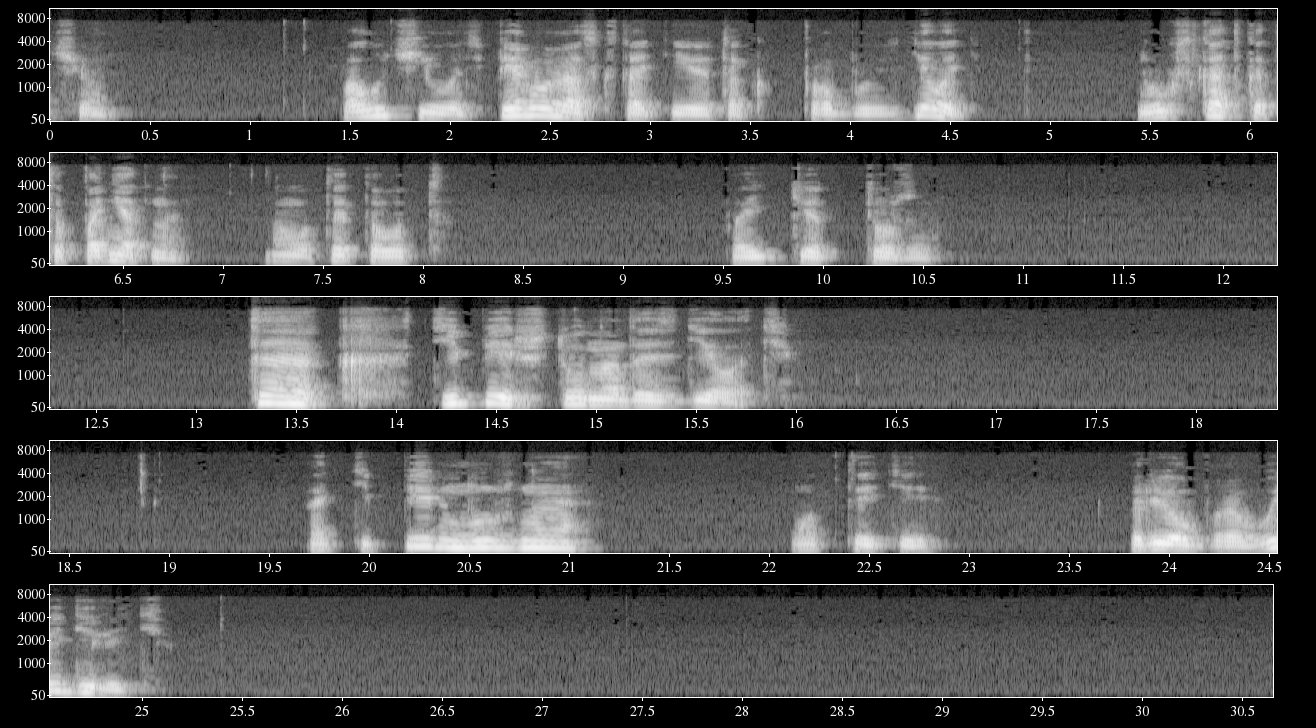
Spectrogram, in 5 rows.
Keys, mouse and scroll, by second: 1.4 click, 1.7 middle click, 5.4-5.8 scroll up 1, 7.0 middle click, 7.0 scroll up 1, 14.8 middle click, 22.3 click, 25.4 middle click.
